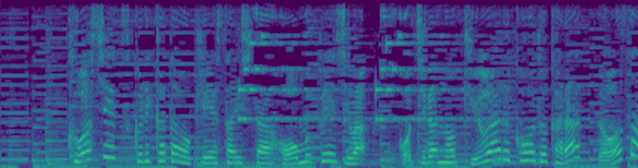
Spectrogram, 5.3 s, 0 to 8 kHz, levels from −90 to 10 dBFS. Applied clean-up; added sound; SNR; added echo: none; none; none; none.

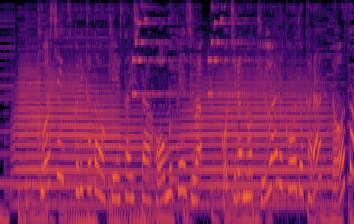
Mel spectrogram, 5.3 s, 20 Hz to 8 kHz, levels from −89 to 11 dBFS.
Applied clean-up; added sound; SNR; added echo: none; Trumpet; 4 dB; none.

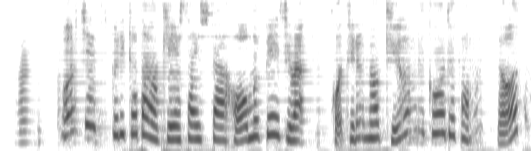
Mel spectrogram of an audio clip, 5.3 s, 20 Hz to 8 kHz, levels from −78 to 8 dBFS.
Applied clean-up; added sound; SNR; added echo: neural mask model DeepFilterNet 3.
